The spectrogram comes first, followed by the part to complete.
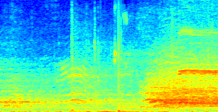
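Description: Sneakers squeaking on a hardwood court during a volleyball rally. About one and a half seconds in, loud shouting and cheering break out as the point is won, with a steady high whistle tone starting just after.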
